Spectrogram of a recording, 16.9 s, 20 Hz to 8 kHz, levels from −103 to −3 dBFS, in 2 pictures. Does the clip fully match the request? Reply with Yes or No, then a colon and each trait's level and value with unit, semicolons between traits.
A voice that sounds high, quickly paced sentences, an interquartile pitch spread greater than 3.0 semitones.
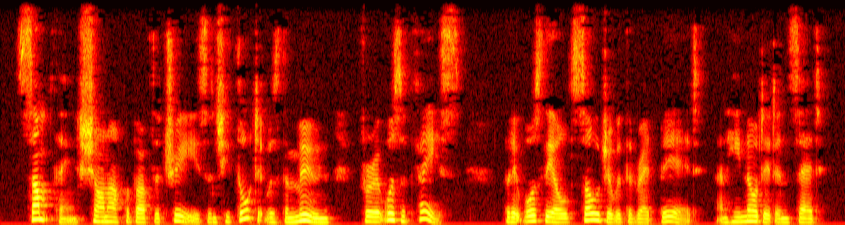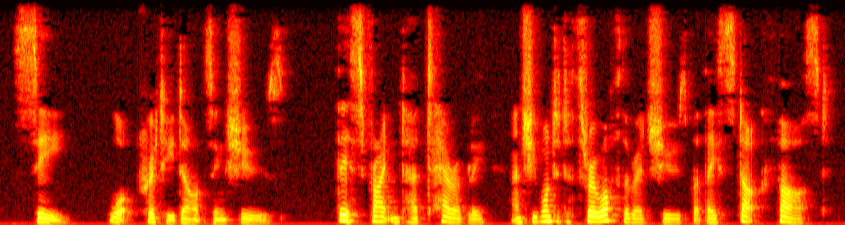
No: medium, 150 Hz; fast, 215 wpm; average, 4.9 semitones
